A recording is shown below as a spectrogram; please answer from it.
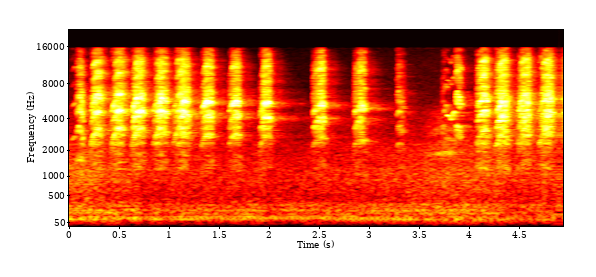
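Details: Rainbow lorikeets screeching repeatedly while defending their nest hollow from a noisy miner attack. Quick, raspy, shrill notes come in clustered runs with a brief lull mid-clip, then a renewed burst of rapid squawks.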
